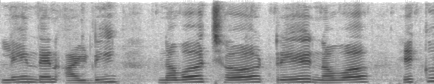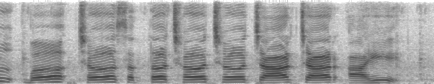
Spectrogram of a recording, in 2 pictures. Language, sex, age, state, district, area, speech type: Sindhi, female, 30-45, Uttar Pradesh, Lucknow, urban, read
